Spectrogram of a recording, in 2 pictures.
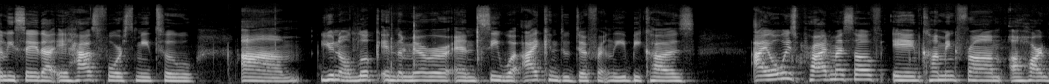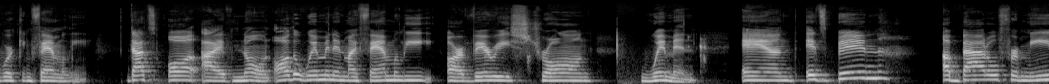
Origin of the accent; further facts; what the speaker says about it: New Jersey, United States; I'm of Dominican descent. So I was born in Jersey, so I'm Americanized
